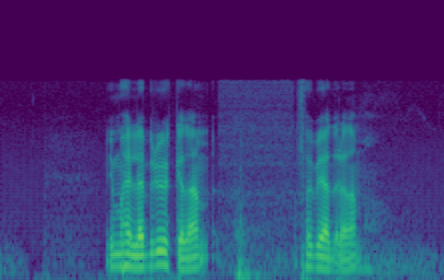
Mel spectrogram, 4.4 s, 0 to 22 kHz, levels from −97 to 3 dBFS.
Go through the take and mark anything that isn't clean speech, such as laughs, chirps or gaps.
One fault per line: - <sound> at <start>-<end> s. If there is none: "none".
- thud at 2.3-2.8 s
